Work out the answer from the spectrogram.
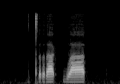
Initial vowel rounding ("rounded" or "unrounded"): unrounded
